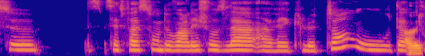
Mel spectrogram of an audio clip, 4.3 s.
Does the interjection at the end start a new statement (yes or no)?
yes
